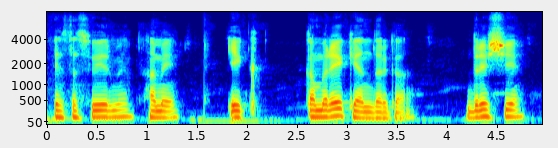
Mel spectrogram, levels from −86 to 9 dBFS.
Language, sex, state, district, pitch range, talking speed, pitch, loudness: Hindi, male, Uttar Pradesh, Jyotiba Phule Nagar, 95-130 Hz, 135 wpm, 125 Hz, -16 LUFS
